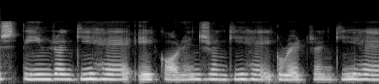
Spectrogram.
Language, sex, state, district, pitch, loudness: Hindi, female, Delhi, New Delhi, 235 Hz, -14 LUFS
